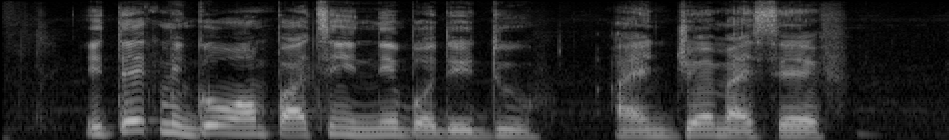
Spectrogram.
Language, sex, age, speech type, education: Nigerian Pidgin, male, 30-45, spontaneous, tertiary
